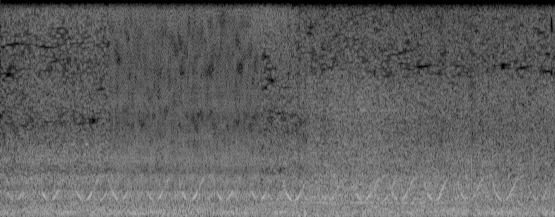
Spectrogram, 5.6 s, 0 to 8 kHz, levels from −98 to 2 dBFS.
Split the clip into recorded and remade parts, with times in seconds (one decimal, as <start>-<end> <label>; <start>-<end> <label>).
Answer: 0.0-1.1 recorded; 1.1-2.6 remade; 2.6-5.6 recorded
